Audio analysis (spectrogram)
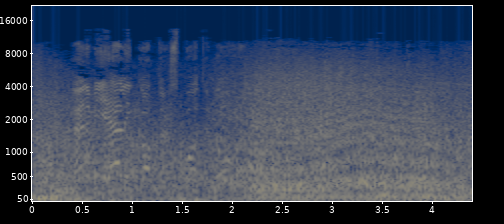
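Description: Jet aircraft in a military video game roar loudly with a broad, rushing engine noise that swells and holds, under excited talk from players.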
